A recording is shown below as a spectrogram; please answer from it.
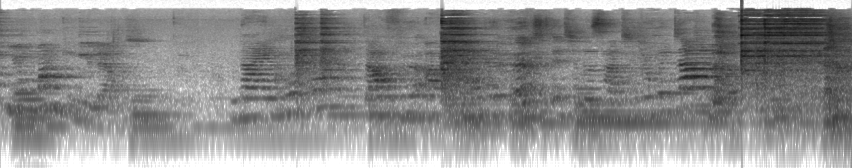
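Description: Cutlery clinking against plates and glasses at a dinner table, with voices and music underneath; the clinks come thick and fast after the first couple of seconds.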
